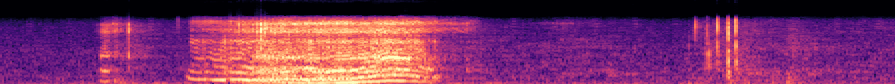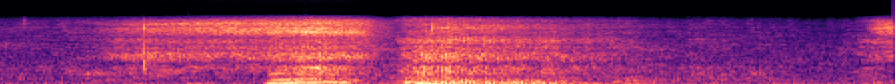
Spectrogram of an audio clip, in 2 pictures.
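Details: Adult man (dad) snoring heavily, uneven: a long buzzing, whistling snore, brief snorts, then a rasping snore on the breath.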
